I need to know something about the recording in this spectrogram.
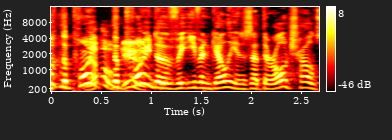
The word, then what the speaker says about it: Evangelion: you mentioned evang gallan is that how you pronounce it yeah Evangelion uh or some people say evangeli uh that's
